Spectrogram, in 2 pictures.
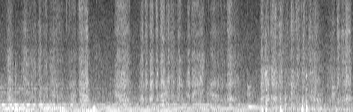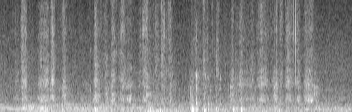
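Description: Prussian blue oil pastel stick scratching across canvas in quick, repeated strokes, with faint background music underneath.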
